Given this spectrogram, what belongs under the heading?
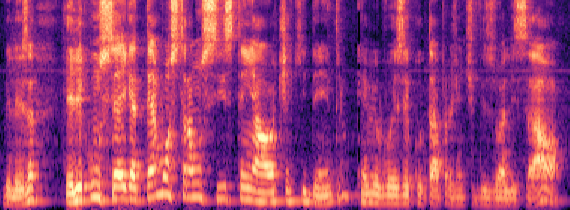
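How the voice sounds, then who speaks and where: A young man teaching a programming lesson in a relaxed, conversational way, thinking aloud and checking in with his students often. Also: medium pitch, a little fast. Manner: conversational, thinks aloud, many fillers like "beleza?" and "ó". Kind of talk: casual screen-recorded coding lesson.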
